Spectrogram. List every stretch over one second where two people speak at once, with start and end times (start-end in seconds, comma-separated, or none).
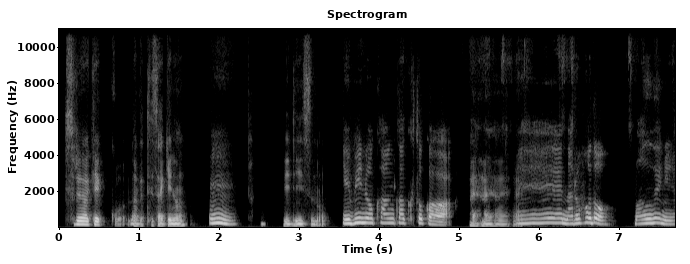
none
